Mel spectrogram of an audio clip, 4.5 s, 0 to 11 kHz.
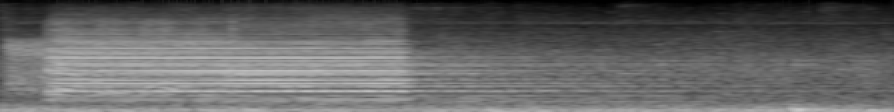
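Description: Air horn of CSX SD40-3 locomotive No. 4289 sounding one steady blast of just under two seconds, starting just after the opening and cutting off sharply. A low rumble from the train runs underneath.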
